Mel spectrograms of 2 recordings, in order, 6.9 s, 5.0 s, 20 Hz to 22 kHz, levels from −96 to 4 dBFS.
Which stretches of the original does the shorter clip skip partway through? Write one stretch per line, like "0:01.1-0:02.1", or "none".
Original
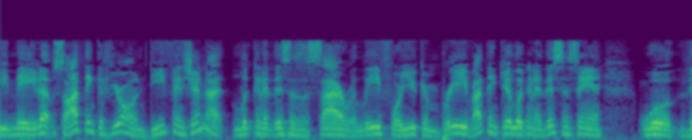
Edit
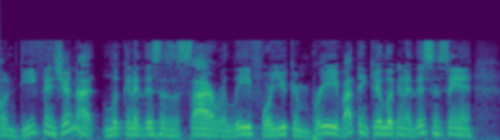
none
